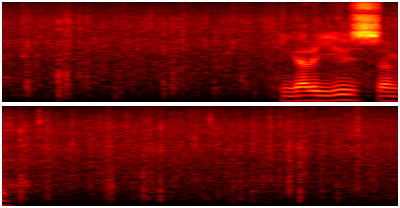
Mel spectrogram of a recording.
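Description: Steady rain pattering on surfaces outdoors during an attempt to build a fire, a close, even patter throughout with someone briefly speaking partway through.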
